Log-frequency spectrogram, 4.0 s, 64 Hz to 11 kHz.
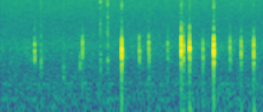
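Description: Long pointed nails tap on the hard cardboard front cover of a spiral-bound hardcover cookbook, making 15 quiet, dry clicks at an uneven pace. Each tap is short with no ring, centered around 1 kHz against near silence.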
